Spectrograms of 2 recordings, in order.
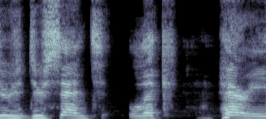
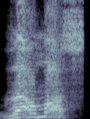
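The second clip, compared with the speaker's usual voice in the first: villain yell; 9 semitones higher than usual. A narrator's reading. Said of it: "he yelled".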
